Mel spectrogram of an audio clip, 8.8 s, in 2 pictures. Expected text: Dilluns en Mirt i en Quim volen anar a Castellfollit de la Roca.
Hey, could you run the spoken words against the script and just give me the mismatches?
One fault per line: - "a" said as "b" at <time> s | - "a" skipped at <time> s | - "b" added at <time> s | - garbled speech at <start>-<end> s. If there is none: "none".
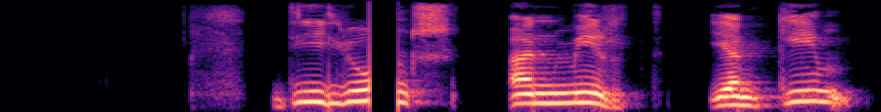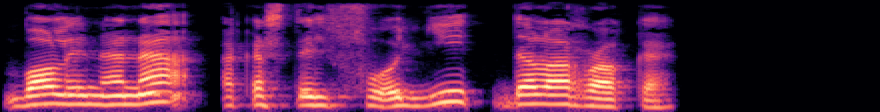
none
